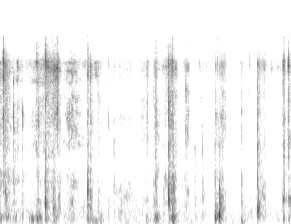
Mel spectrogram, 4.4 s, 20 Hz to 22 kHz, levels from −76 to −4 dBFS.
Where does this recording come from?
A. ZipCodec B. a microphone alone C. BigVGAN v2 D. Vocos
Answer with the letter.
B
